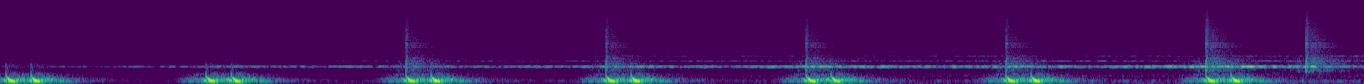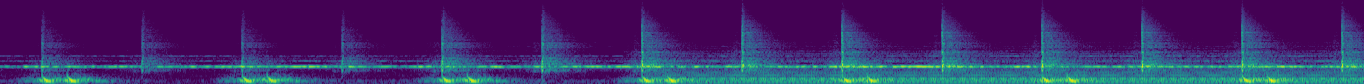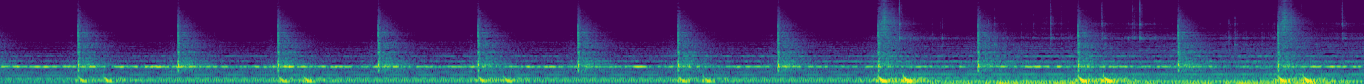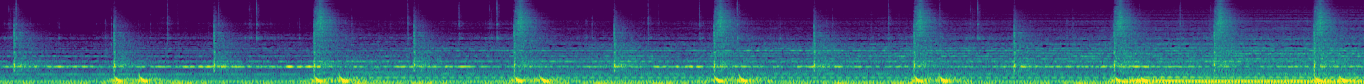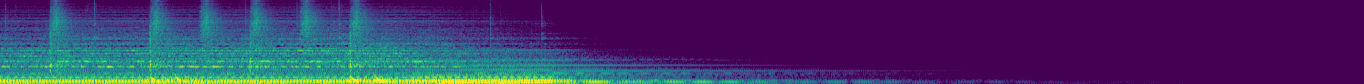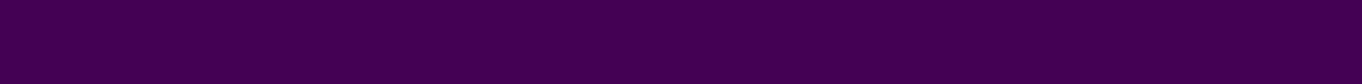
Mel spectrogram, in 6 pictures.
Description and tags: Tension/Horror -- Drumbeats
Composed in MuseScore, synths added with LMMS, additional sound done with Audactiy.
Starts out with bass drums, progresses to synths held on one note, then snares. Double Bass creates rising tension. For bone-clicking sound effects, I just shook a handful of pencils. Cymbals at the end for final climax of the sound.
Released to general public with permission of its creator.
anxiety, anxious, ascending, drama, dramatic, drums, film, horror, increasing, scary, sinister, stinger, suspense, tension, thrill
